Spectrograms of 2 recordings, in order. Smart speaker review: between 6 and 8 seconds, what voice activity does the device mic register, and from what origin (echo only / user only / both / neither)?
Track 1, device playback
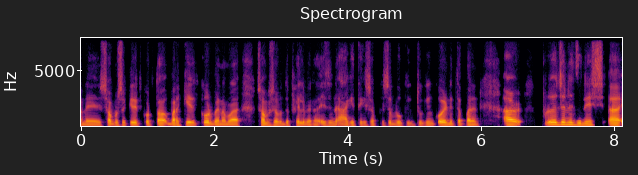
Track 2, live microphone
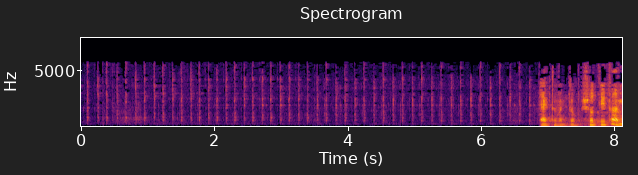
user only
